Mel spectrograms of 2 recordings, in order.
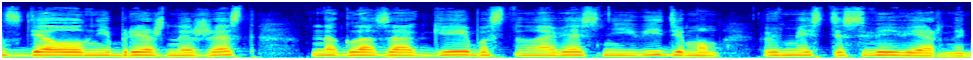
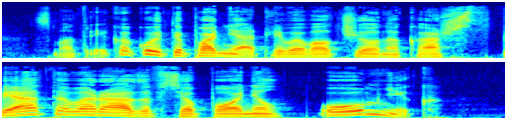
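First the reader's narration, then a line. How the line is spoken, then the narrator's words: Growling. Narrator (Russian): Гейб рыкнул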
